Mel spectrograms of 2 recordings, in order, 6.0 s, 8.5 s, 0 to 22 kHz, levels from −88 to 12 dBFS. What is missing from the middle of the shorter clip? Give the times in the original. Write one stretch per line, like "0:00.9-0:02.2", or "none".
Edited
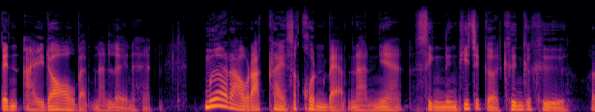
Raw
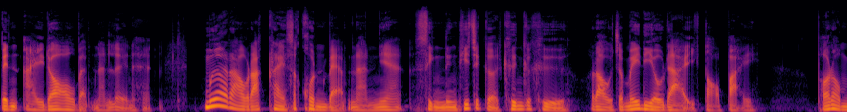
none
